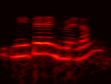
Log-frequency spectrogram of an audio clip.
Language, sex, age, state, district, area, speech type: Telugu, female, 18-30, Telangana, Khammam, urban, conversation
